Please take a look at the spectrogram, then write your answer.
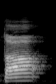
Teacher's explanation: त जो है यह अल्प प्राण ध्वनि है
